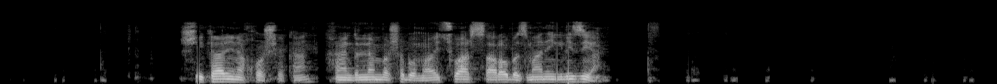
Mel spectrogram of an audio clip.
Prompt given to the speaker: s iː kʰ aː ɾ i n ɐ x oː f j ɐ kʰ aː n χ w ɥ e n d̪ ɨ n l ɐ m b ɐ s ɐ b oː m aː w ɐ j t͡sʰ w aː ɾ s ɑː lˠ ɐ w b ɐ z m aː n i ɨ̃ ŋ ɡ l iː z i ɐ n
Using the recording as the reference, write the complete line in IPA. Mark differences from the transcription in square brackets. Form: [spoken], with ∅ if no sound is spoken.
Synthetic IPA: [ʃ] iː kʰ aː ɾ i n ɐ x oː [ʃ] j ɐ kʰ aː n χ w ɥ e n d̪ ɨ n l ɐ m b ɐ [ʃ] ɐ b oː m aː w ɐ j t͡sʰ w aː ɾ s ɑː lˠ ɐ w b ɐ z m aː n i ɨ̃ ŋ ɡ l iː z i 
